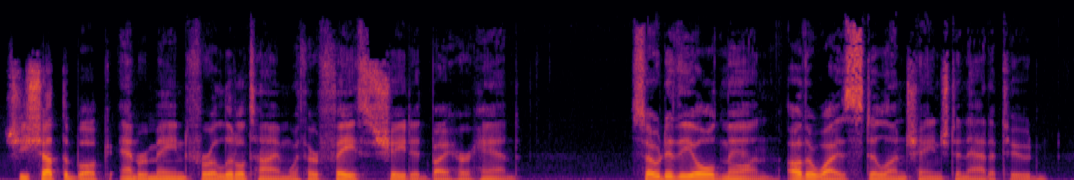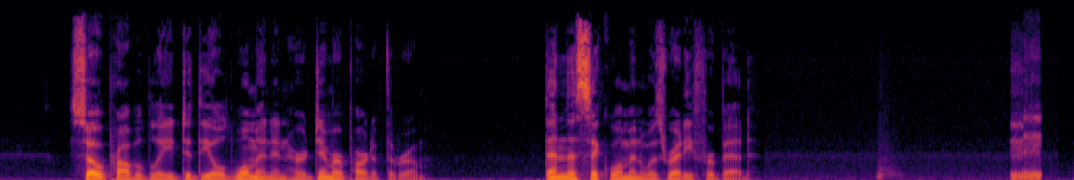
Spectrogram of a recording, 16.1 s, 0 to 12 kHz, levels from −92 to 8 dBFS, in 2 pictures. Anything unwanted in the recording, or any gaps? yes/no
yes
